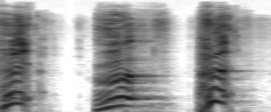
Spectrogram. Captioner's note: gag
